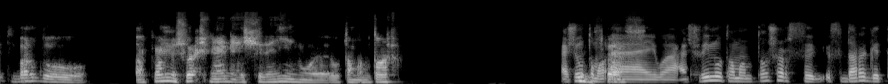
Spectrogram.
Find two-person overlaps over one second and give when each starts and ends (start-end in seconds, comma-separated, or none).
none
